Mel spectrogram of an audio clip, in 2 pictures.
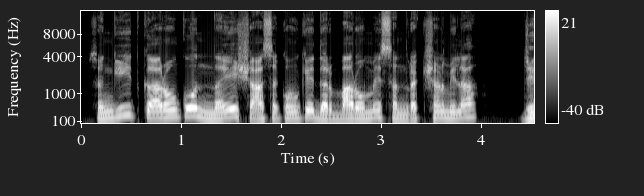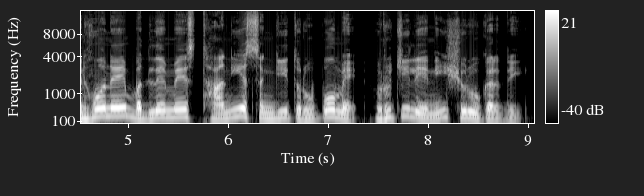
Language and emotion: Hindi, neutral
